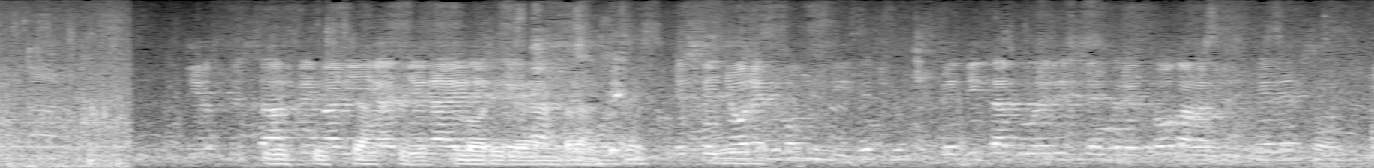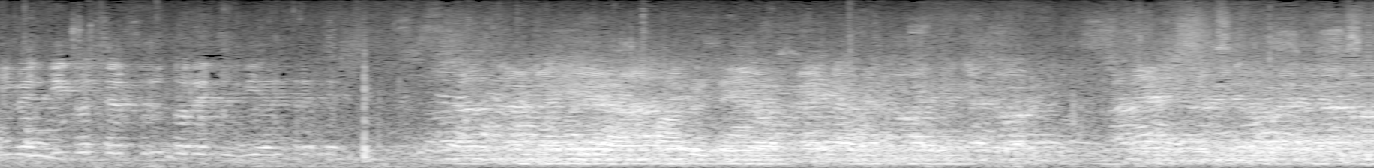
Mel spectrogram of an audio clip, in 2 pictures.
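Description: A crowd of people murmurs and chatters nearby.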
